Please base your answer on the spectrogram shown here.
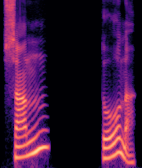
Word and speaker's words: সান্ত্বনা: ফলা আছে তার মানে এই বটার উচ্চারণ করার কোন প্রয়োজন নেই এই উচ্চারণটা হবে শান্ত না তার মানে এখানে ব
